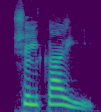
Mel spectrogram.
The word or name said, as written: शुल्काई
